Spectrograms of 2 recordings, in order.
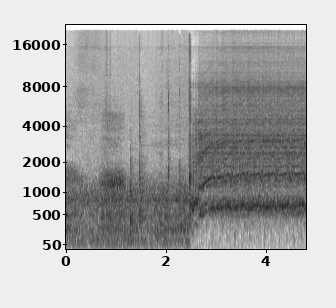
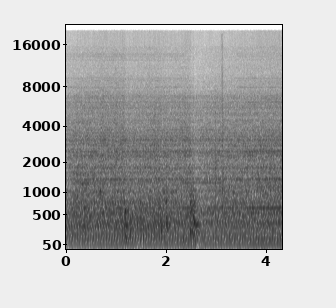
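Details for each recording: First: Portable generator used with a home manual transfer switch, choke on: the starter whines and cranks for about four seconds with no firing, because the fuel valve was shut. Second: Portable generator feeding the home through a 10-circuit manual transfer switch, running with basement lights then refrigerator and microwave switched on; steady engine drone and hum holds speed as the loads come on, running smoothly under household load.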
